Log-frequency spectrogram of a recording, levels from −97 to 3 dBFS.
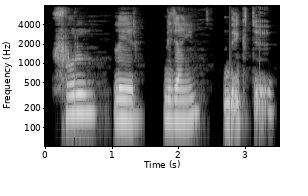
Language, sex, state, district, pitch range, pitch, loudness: Bengali, male, West Bengal, Purulia, 135-170 Hz, 145 Hz, -23 LUFS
